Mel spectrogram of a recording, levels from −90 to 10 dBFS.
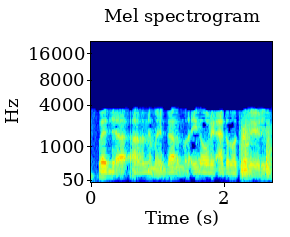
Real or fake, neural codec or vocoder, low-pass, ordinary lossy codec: fake; codec, 16 kHz, 1 kbps, X-Codec, HuBERT features, trained on balanced general audio; 3.6 kHz; MP3, 16 kbps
